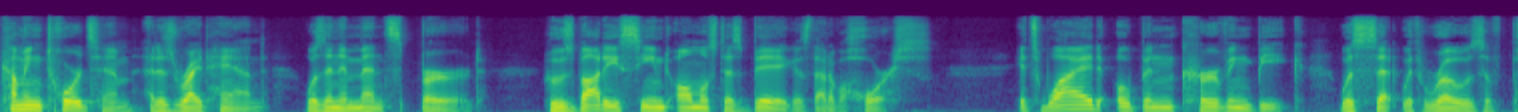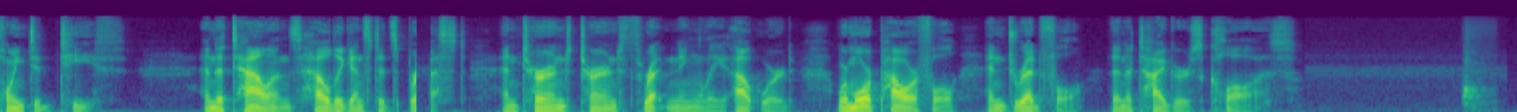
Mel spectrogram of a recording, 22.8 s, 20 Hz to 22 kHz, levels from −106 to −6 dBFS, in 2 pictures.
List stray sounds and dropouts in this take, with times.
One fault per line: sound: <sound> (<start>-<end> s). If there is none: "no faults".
sound: dropout (14.5-14.6 s)
sound: whoosh (22.3-22.6 s)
